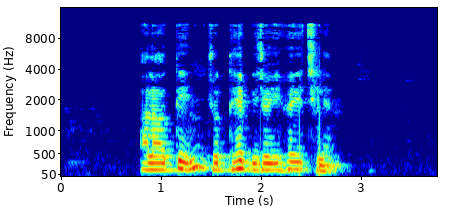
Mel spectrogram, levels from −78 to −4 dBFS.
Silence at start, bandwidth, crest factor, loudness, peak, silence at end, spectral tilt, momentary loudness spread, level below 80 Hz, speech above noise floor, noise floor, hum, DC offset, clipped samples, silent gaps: 0.8 s; 11.5 kHz; 20 dB; -22 LUFS; -4 dBFS; 0.95 s; -6.5 dB/octave; 8 LU; -52 dBFS; 47 dB; -68 dBFS; none; under 0.1%; under 0.1%; none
